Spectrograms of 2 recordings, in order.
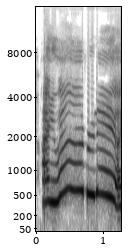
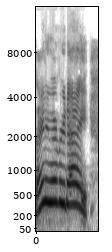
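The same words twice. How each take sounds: First: Much higher, impassioned; fervent repeat. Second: Emphatic, higher; earnest testimony. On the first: Testifying to viewers, much higher and fervent. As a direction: lift it high with fervor. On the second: Testifying to viewers about prayer, emphatic. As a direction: state it with conviction. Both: Shown as a demonstration.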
